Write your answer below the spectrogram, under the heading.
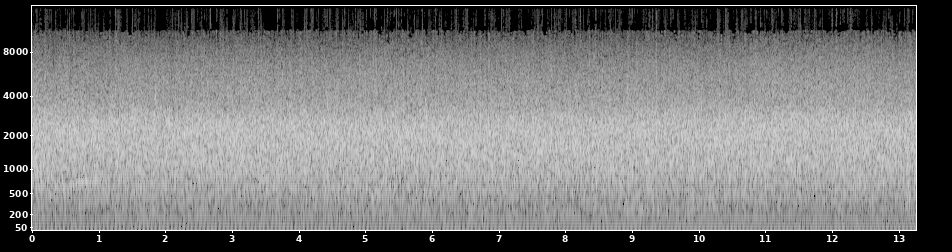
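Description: Audience applauding steadily as dancers take their bows, with a steady low hum underneath.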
